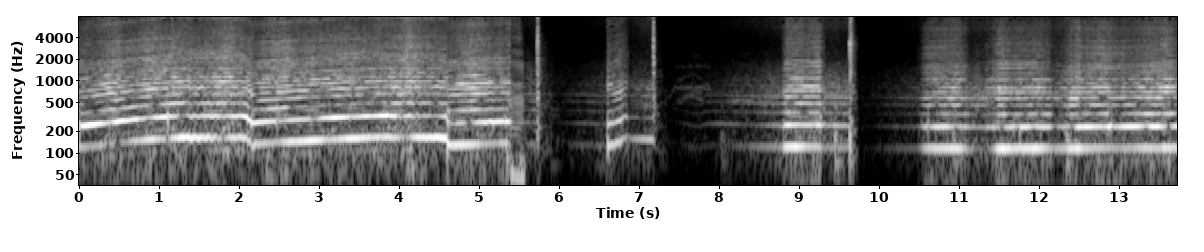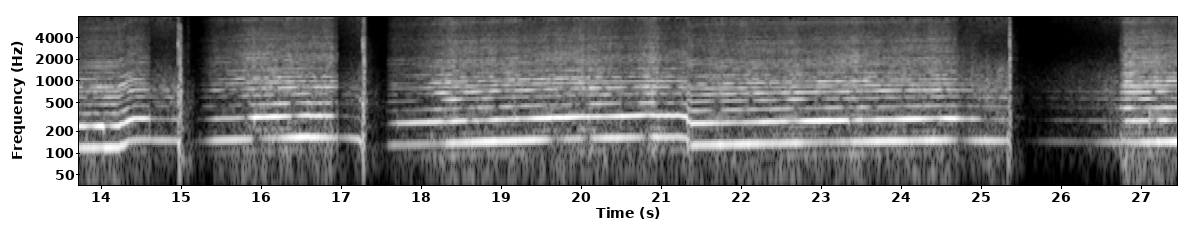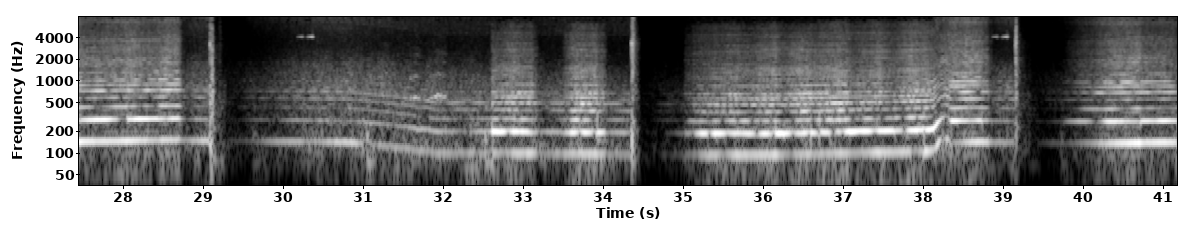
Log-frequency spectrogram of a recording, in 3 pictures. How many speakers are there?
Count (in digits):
0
